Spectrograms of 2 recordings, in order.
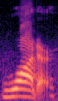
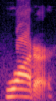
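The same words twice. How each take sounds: First: The t sounds like a soft d. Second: The t sounds like a soft d.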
